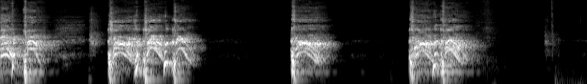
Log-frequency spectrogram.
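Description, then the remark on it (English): A loud coughing fit: harsh coughs come in several rapid clusters separated by brief pauses, ending with a faint final cough. No one speaks. “Unfortunate that apparently you had a coughing fit right before it, but we only do one take here, so uh, go ahead.”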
